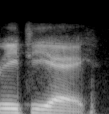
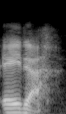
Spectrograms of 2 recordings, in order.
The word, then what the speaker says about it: ETA: someone okay what's your eta would be very common to speak it to say that we wouldn't pronounce it though we wouldn't say what's your ada we actually have to say the words acronyms we actually pronounce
